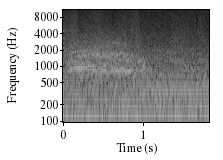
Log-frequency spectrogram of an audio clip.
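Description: A car drifting in the racing game GRID 2, its tires skidding in a continuous loud squeal over engine roar for about two seconds, close and steady.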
